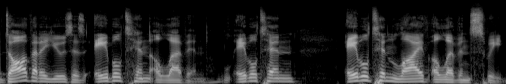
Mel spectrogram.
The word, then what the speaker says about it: Ableton: To answer your question, the DAW that I use is Ableton 11.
